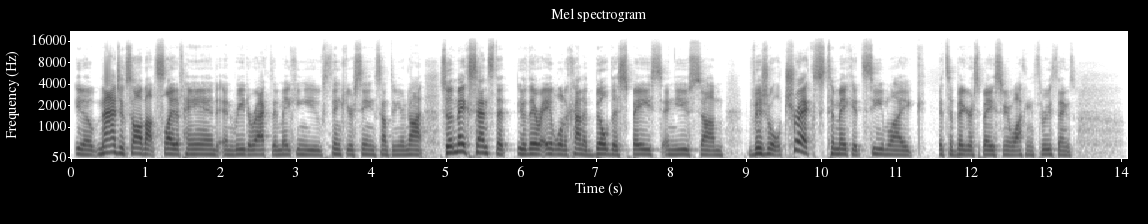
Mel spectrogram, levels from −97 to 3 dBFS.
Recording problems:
none

